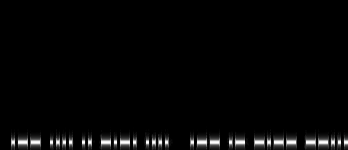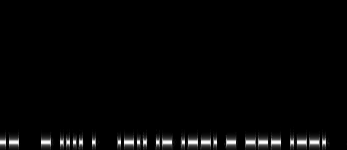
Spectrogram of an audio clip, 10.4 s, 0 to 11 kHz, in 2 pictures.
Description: Morse code, heard as a keyed tone, about 25 wpm, 600 Hz. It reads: WHICH WAY, THE LAPTOP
